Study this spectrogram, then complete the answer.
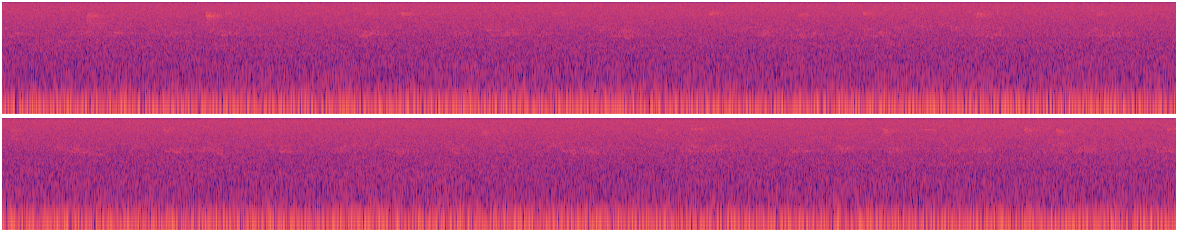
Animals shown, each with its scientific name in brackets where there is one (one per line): Ovenbird (Seiurus aurocapilla)
Red-eyed Vireo (Vireo olivaceus)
